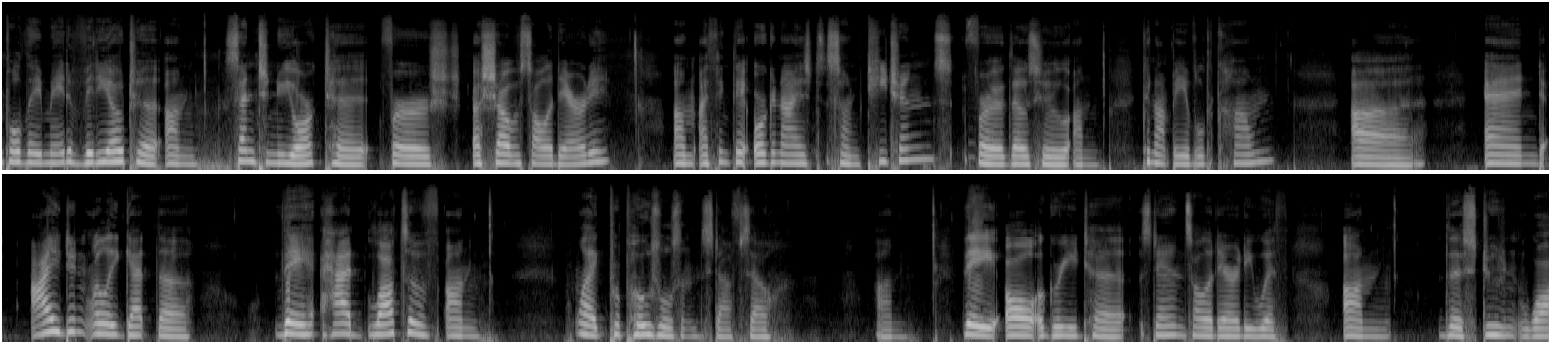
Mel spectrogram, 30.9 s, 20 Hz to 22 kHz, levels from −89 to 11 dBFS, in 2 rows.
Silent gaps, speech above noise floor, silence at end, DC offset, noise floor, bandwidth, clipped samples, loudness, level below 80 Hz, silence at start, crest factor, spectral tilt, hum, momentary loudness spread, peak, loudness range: none; 41 dB; 0 s; under 0.1%; -65 dBFS; 14.5 kHz; under 0.1%; -25 LUFS; -50 dBFS; 0 s; 18 dB; -6.5 dB/octave; none; 14 LU; -8 dBFS; 6 LU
